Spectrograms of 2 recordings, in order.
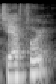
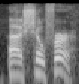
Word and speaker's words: chauffeur: And Chaffer? Chauffeur. Chauffeur. Okay. Chauffeur. Okay, remember, all of these SHs have, the CHs here are SH sounds.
